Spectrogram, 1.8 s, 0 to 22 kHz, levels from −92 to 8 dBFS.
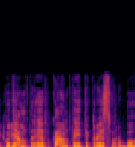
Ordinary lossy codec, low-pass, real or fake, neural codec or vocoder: MP3, 96 kbps; 10.8 kHz; real; none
